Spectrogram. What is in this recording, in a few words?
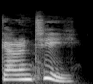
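"guarantee", British English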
